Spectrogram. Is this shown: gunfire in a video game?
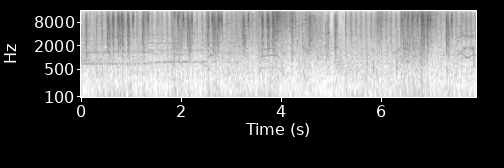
yes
